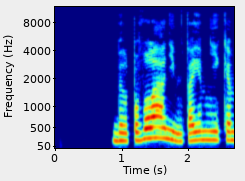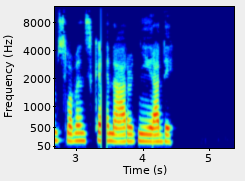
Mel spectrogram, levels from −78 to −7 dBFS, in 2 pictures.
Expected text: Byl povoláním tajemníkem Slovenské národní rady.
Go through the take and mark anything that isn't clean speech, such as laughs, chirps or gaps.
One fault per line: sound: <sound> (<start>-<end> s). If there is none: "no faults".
sound: dropout (3.4-3.5 s)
